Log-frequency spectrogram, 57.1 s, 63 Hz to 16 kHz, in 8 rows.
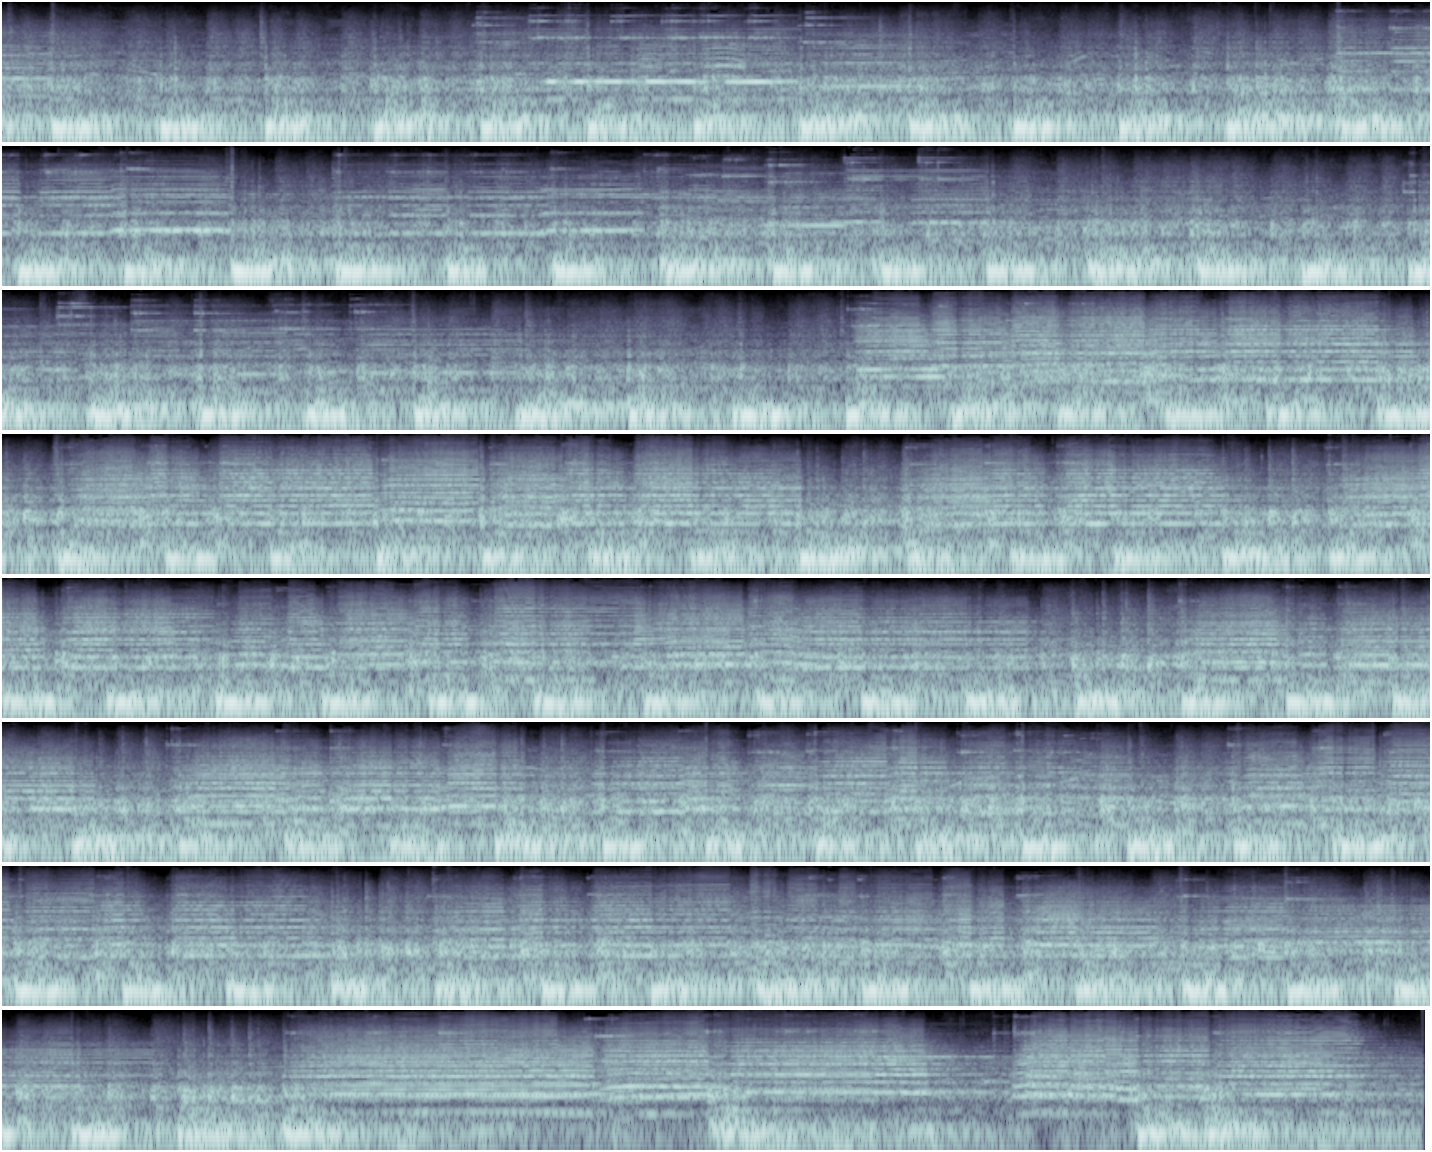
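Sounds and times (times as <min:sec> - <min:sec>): drums steady beat: 0:00.0 - 0:57.0
marching band playing: 0:00.0 - 0:57.0
high ringing notes: 0:02.4 - 0:05.0, 0:06.8 - 0:12.6, 0:14.2 - 0:17.4, 0:44.9 - 0:56.9.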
